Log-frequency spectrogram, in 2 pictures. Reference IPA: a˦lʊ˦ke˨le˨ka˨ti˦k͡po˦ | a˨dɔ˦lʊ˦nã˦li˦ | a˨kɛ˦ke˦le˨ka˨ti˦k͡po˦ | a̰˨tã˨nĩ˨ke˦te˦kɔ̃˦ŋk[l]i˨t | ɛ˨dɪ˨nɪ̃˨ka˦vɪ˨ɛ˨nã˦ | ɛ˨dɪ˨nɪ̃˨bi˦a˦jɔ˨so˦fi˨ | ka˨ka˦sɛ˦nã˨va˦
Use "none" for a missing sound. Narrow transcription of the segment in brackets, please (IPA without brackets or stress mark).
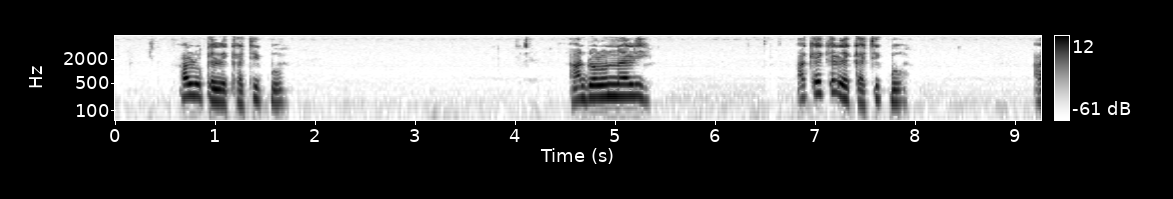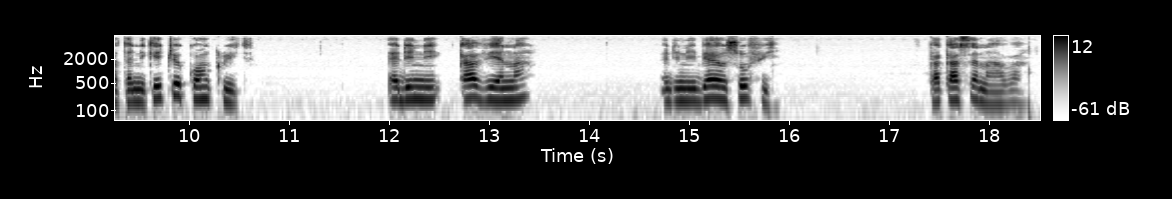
ɾ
